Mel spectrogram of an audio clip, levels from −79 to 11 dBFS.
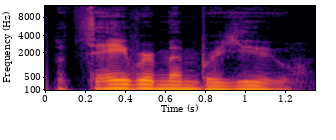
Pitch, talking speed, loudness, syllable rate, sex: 105 Hz, 180 wpm, -17 LUFS, 5.0 syllables/s, male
